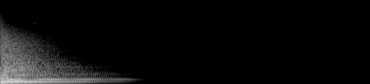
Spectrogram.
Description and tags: A clean HQ Timpani with nothing special. Not tuned. Have fun!!
No. 3.2 (it is a slight variaton to No.3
